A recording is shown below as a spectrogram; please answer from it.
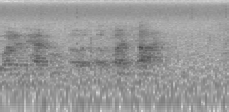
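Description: Speech: a person talking in a room, over a steady low hum.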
